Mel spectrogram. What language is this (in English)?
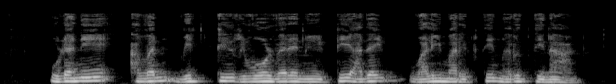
Tamil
